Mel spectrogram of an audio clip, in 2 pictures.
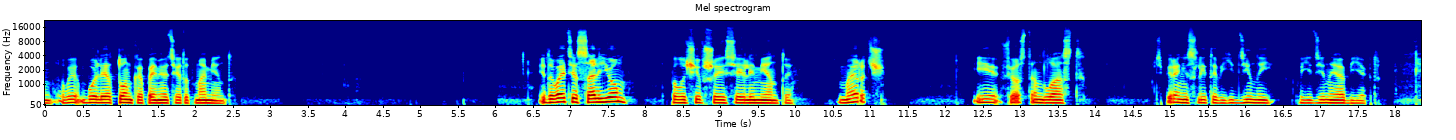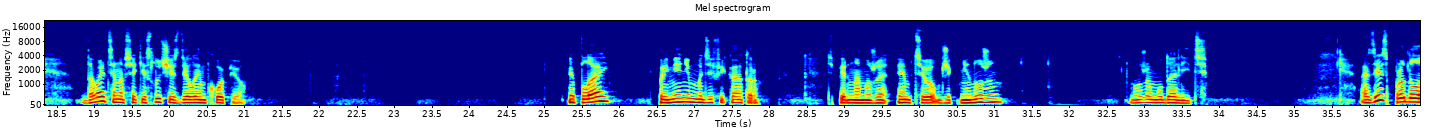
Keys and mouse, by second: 3.7 middle click, 4.1 ctrl+b, 6.8 Tab, 10.6 click, 13.4 click, 14.1 middle click, 17.5 Tab, 18.5 Tab, 19.0-19.9 drag, 21.9 shift+d, 22.9 x, 25.1-27.8 drag, 27.8 middle click, 28.9 click, 31.5 z, 31.8 x, 34.9-35.6 alt+middle drag.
